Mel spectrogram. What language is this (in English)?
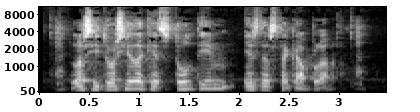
Catalan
